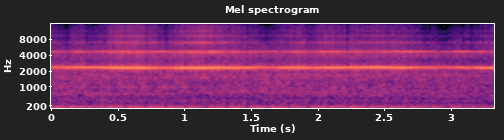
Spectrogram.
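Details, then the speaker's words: 1955 Willys wagon, first run after carburetor work, low on transmission fluid: a steady high whine over an even engine rumble. Engine whine; owner suspects a vacuum leak. "Well, it's running a lot better, but I'm not sure what that noise is."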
